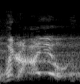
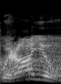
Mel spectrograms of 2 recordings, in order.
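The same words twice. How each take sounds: First: Yelling. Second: Said in the usual way. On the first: Retold or imitated. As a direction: shout at the friend who is late again. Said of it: "You start yelling at the guy".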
